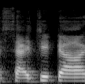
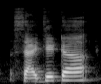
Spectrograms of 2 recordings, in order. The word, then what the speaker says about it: Sagita: तो इसी तरीके से एक और है जिसे कहते हैं सैजिटा टूरिज्म या सेगाइटा tourism. Sir spelling? Sir spelling? SAGITA, सैजिटा tourism.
